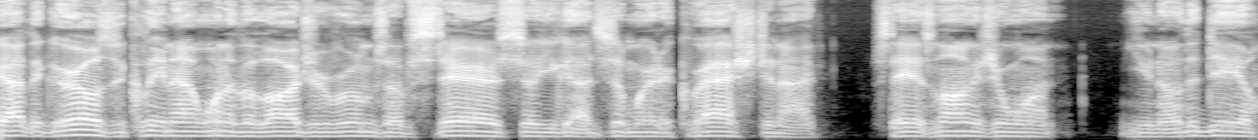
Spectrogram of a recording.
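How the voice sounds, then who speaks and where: Raspy and monotone with flat intonation, a put-on character voice runs at a fairly quick pace. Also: man, fairly low pitch for a man. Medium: read story. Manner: terse, gruff.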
